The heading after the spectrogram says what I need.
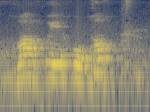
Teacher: karakternya adalah tafkhim. Jadi harus mencucu atau monyong dia di sana. Nggak boleh sambil meringis. Kalau meringis nggak mungkin.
